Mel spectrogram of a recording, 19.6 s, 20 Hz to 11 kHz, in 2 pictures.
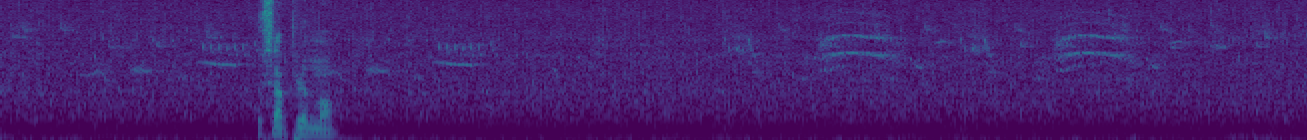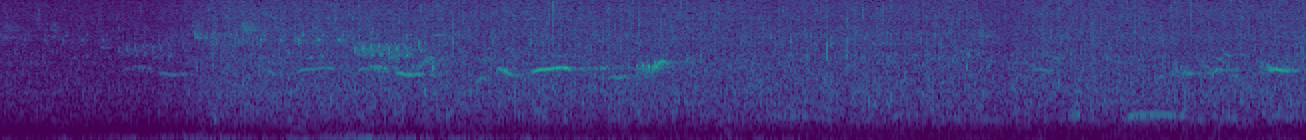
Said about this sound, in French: il y a plein de choses à, voir, notamment les rivières, les bruits des oiseaux qu'on entend tous les jours à 5 heures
